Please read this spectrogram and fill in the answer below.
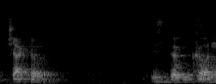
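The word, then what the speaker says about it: J2CL: Its name is G2CL for Java to Closure, and we have to pronounce that Jackal.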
